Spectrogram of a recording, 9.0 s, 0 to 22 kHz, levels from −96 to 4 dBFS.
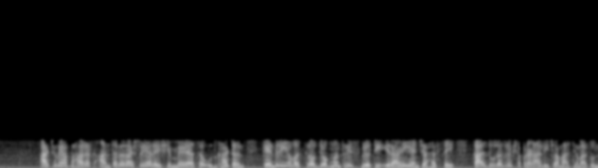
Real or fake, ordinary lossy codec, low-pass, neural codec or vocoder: fake; none; 3.6 kHz; codec, 24 kHz, 3.1 kbps, DualCodec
